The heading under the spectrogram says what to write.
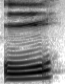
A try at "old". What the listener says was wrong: It's not old. It's old. You're not even pronouncing the L though. Oh, you're just making a noise. You are literally just making the O sound.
